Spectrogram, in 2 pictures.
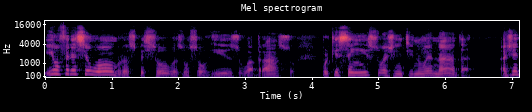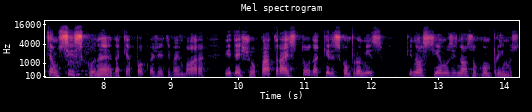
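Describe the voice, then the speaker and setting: Talking at a moderate pace, a man with a fairly high voice moves through very wide pitch swings. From Brazil, Itápolis, São Paulo state. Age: 70s. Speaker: lawyer. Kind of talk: interview.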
